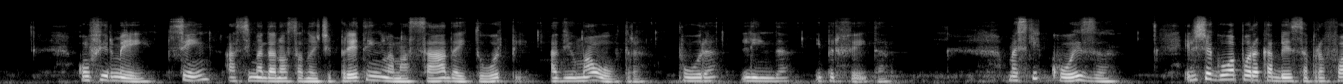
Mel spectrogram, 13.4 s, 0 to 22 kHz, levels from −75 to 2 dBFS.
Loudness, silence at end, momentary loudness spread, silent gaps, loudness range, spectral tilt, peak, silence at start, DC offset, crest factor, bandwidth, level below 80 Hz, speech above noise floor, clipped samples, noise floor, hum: -17 LUFS; 0 s; 14 LU; none; 5 LU; -6 dB/octave; 0 dBFS; 0.6 s; under 0.1%; 18 dB; 9.6 kHz; -50 dBFS; 31 dB; under 0.1%; -47 dBFS; none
